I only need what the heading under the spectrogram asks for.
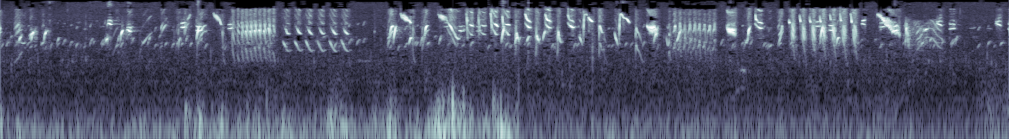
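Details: European goldfinch imitating nearby sounds like other birds and human noises; long bout of high, rapid twittering with trilled runs and buzzy patches, over some low background rumble.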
